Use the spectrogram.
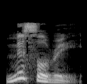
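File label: "missilery", British English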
